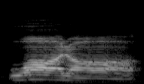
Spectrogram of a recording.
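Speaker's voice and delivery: lightly voiced giant saying water. Shown as a demonstration. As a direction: rumble it like a giant. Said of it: "that sounds more like a giant voice".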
